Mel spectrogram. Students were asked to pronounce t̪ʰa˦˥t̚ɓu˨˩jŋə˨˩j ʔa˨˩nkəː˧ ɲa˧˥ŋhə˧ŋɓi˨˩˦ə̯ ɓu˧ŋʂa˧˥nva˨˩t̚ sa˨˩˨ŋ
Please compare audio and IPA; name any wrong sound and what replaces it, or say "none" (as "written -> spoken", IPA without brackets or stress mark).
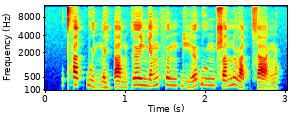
h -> f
